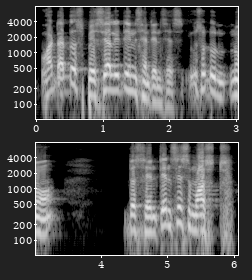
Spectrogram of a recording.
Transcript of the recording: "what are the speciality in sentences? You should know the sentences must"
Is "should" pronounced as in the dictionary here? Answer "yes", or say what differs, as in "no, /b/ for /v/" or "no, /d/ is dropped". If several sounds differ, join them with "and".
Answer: no, /s/ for /ʃ/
